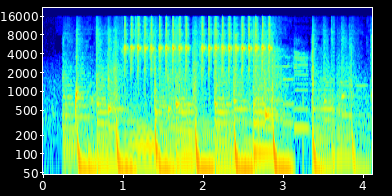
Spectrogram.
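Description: Short intro jingle for a logo animation: music with bass notes and two fast runs of high ticking beats, about ten a second, in the middle, thinning out near the end.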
